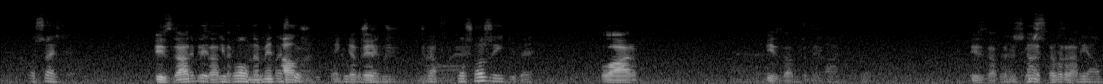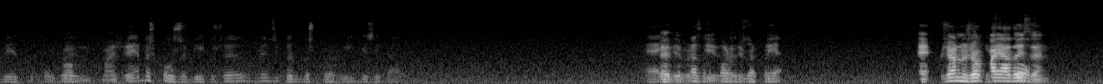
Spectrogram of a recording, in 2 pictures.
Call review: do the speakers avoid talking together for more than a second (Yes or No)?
No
